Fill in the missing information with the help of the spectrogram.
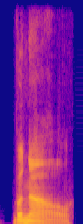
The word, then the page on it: banal: British English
